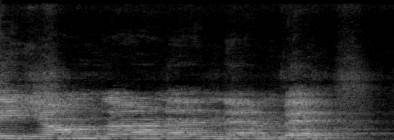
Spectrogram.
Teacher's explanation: नासिक के व्यंजन में क्या होता है कि अपने कै से लेकर जो पै वर्ग है उसका जो अंतिम वर्ण है, जैसे यं, ङ, न, म, ये जो ध्वनि है वो नासिक के व्यंजन के अंतर्गत आती है, क्योंकि जब हम इनका उच्चारण करते हैं तो हमारे नाक के अंदर से भी श्वास आती है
